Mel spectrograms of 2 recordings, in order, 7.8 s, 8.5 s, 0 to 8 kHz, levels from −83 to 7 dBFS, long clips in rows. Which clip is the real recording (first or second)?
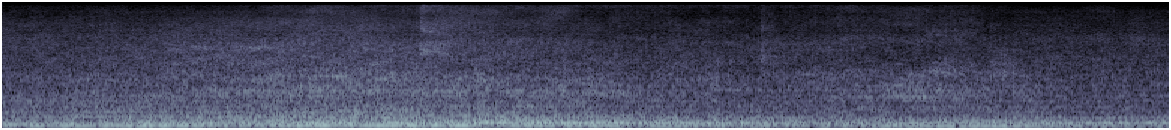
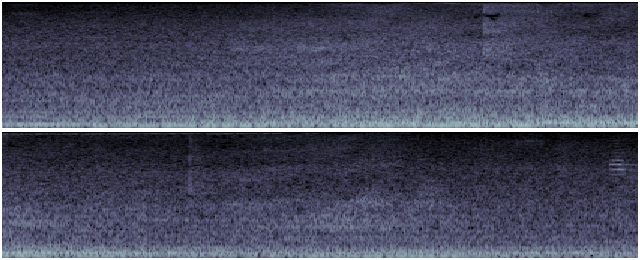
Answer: second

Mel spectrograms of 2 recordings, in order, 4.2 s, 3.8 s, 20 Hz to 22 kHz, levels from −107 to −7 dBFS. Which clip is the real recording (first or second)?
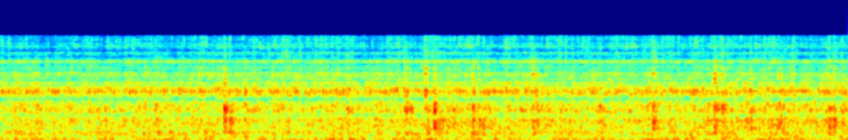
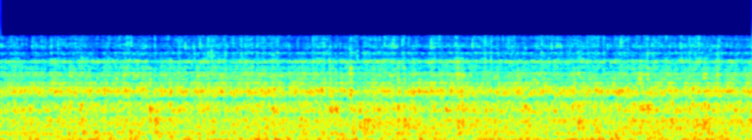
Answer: first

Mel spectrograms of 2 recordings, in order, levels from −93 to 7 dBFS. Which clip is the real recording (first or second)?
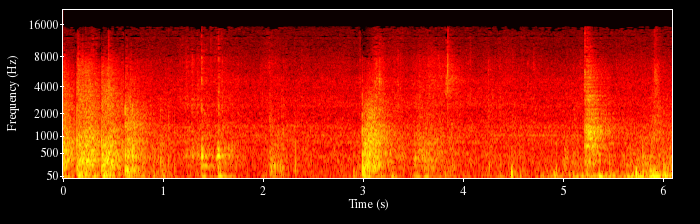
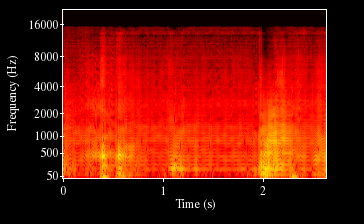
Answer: first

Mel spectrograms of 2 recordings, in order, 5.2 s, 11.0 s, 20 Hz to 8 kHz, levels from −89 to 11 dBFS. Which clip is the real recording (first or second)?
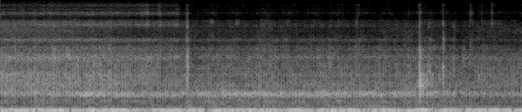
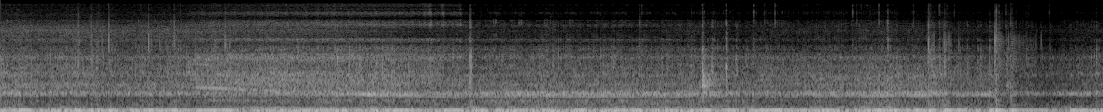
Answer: second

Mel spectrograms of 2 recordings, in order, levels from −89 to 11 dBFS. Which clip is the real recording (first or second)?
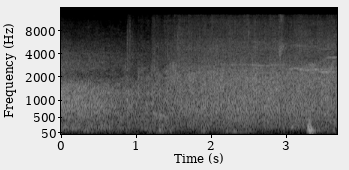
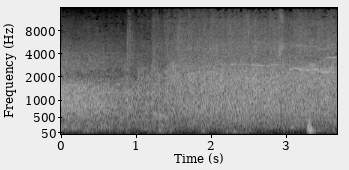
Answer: second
